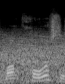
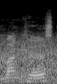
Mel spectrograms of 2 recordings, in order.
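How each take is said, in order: First: The second syllable sounds like 'horst'. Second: The second syllable sounds like 'hurst'. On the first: The speaker calls it right. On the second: The speaker calls it wrong.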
